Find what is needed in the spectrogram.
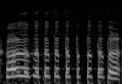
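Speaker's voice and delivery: high, loud imitated stammer on "da"; mock stutter. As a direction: stammer out "da, da" like a nervous Moses. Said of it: "I stutter, you know".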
